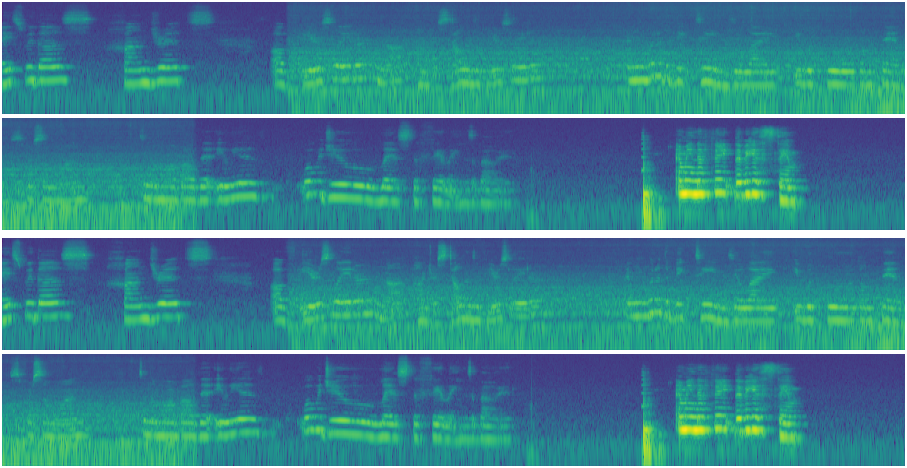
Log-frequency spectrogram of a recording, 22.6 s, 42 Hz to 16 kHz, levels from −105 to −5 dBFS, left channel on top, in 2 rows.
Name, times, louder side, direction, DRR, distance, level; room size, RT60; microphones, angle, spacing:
voice 1, 0.0-6.9 7.8-12.4 13.0-14.7 15.0-17.7, right 1 dB, 75° right, 1.3 m, -36 dB
sound 1, 3.6-13.7, equal, 40° left, 3.1 m, -41 dB
voice 2, 19.7-21.2, equal, 15° left, 1.3 m, -20 dB
7.9 x 6.5 x 2.2 m
head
